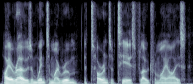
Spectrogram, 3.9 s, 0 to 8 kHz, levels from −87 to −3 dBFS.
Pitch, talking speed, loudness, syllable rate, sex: 100 Hz, 235 wpm, -18 LUFS, 5.4 syllables/s, male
